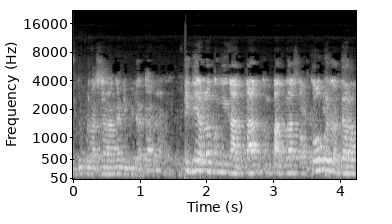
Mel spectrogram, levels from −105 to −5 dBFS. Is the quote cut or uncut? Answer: cut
